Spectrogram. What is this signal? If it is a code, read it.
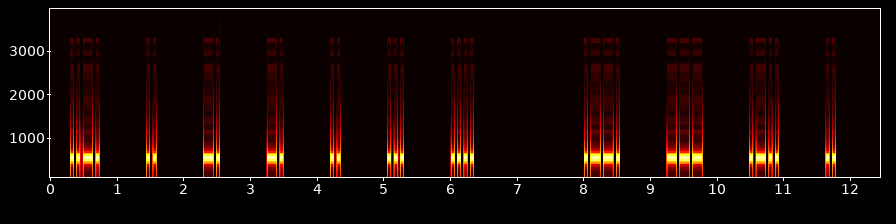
Morse code, heard as a keyed tone, about 25 wpm, spaced as for 10 wpm, 550 Hz. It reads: FINNISH POLI
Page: News Headlines in Morse Code at 10 WPM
